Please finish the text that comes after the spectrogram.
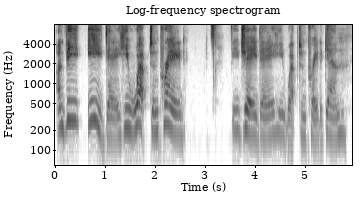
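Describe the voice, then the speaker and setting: A woman playing a knowing heavenly narrator in a radio play, telling the story in a measured way. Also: fairly low pitch. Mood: solemn storytelling. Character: knowing heavenly senior angel narrating to Clarence. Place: home, over video call.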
